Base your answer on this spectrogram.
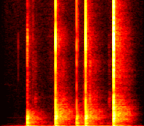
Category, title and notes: Sound effects > Objects / House appliances
Knocking melody on a wood desk. I recorded this with a zoom audio recorder.
knock, knocking, melody, wood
